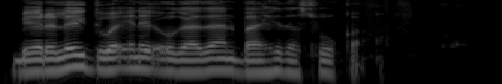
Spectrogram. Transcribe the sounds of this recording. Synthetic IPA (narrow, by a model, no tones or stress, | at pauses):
bɛːɾɐlɛjd̪wɑːɪnɛjɔɣaːðaːnbaːɦɪðɐsuːqɑ̰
